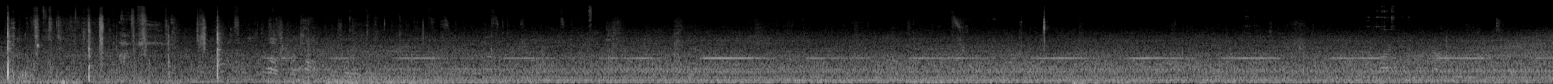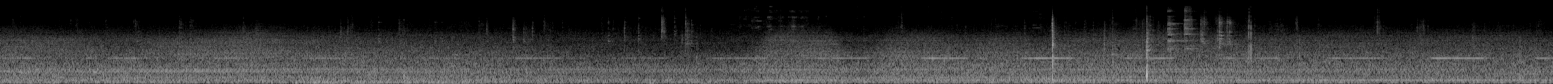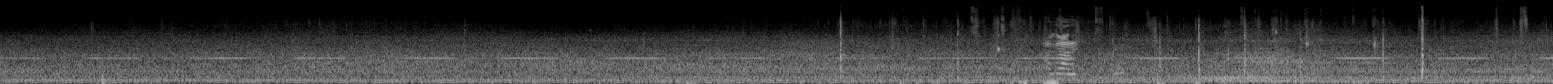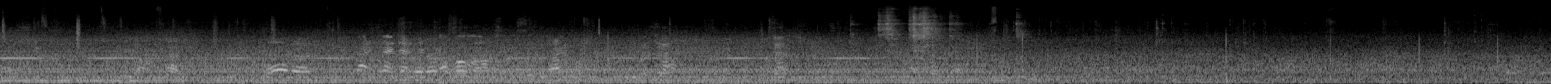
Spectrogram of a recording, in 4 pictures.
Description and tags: Just some research I did for a show. Old guys playing tennis.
